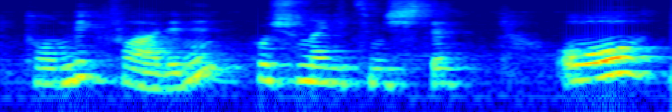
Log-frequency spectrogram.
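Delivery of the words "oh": loud, relieved "oh"; sigh of relief. A narrator's reading. Mouse breathing in the clean forest air, relieved. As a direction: let out a big refreshed oh. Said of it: "diyerek derin bir nefes alıp".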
